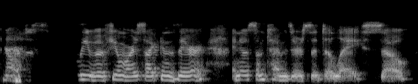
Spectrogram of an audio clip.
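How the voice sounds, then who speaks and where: Upbeat woman with a gravelly edge hosting a webinar. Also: medium pitch, fairly even intonation, normal speed. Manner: upbeat, casual, many fillers. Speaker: webinar host from marketing. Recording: dull lo-fi web audio.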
